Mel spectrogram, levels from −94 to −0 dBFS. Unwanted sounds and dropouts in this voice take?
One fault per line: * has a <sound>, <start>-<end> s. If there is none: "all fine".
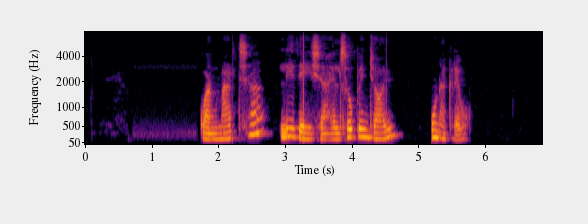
all fine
